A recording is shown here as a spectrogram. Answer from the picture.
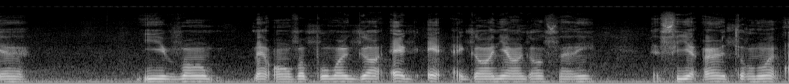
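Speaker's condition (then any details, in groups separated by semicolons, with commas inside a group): Cerebral palsy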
